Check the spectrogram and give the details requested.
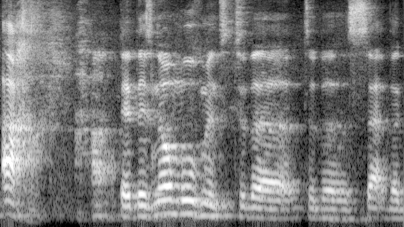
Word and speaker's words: אח: Ah starts here, but ends with the chet. Ach. Ach. Not with the cha at the end. Ach.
